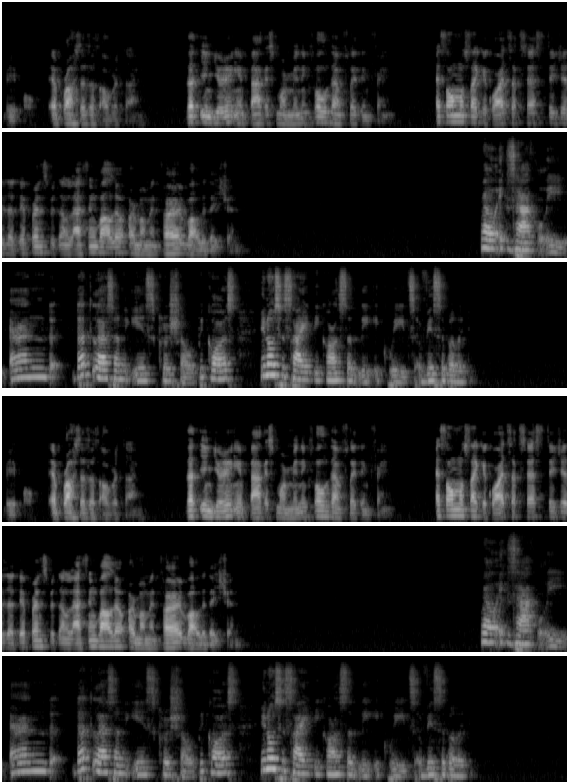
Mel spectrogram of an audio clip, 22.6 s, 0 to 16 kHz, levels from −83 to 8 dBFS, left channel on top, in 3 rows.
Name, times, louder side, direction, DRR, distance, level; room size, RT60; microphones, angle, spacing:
voice 1, 0.0-1.8 2.5-5.2 5.8-10.6, right 3 dB, 85° right, 9 dB, 0.9 m, -32 dB
voice 2, 13.9-18.2 18.5-20.0 20.2-21.3, left 2 dB, 50° left, 5 dB, 1.7 m, -32 dB
11.0 x 4.0 x 3.7 m, 0.30 s
head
